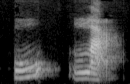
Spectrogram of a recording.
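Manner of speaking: pular in two separated syllables, R sounded; R final pronunciado. Shown as a demonstration. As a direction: read PU, then LAR with a clear final R. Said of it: "ele tem som de er". ("pular" silabado, com o R final claro)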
